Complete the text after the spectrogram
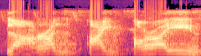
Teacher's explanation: عین کو جو ہے وہ مخرج سے ادا کرنا ہے، اس چیز کا آپ نے خاص خیال رکھنا ہے، حمزے کی آواز نہیں آنی چاہیے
